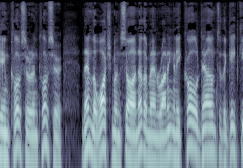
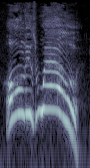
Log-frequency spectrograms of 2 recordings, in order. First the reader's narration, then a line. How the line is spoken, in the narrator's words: Ahimaaz called out to the king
